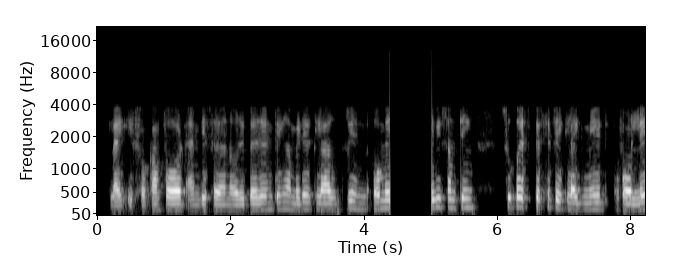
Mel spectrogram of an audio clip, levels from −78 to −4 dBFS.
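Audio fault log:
Throughout: iLBC codec. The sound is confined to a narrow line band of about 250 Hz to 3.7 kHz. Nothing above that passes. Each 20 ms frame is coded on its own, leaving the speech plainly rough and synthetic. The coding fits a rate near 15.2 kbps.
2.50 to 2.55 s: lost iLBC frames. For 40 ms the decoder fills the gap by repeating the last pitch cycle mixed with noise. This gives a brief held, buzzy vowel, which fits two lost 20 ms frames. Clean speech returns at once, since frames stand alone.
4.39 to 5.02 s: playback stall. The sound stops dead for about 631 ms, then resumes. The output goes fully silent rather than smeared or repeated. The likely cause is the player running out of data or its thread being blocked until it recovered.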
